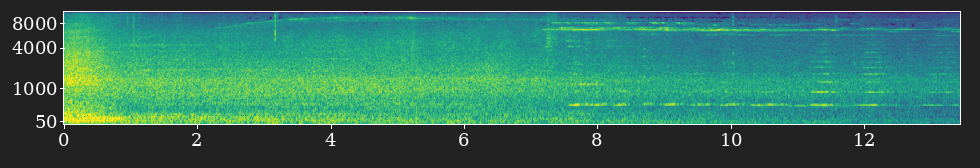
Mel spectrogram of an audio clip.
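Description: Street traffic on the outskirts of Skid Row, about a block away: a steady low rumble of passing vehicles that slowly thins out, with a faint tonal hum joining midway.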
